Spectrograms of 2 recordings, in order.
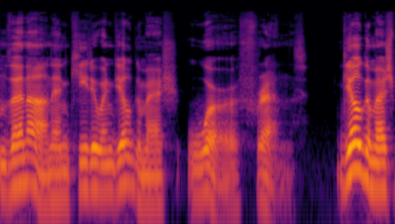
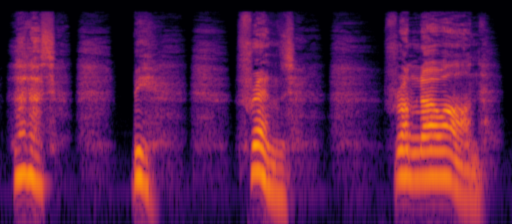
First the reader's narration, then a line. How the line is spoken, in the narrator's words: He gasped out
